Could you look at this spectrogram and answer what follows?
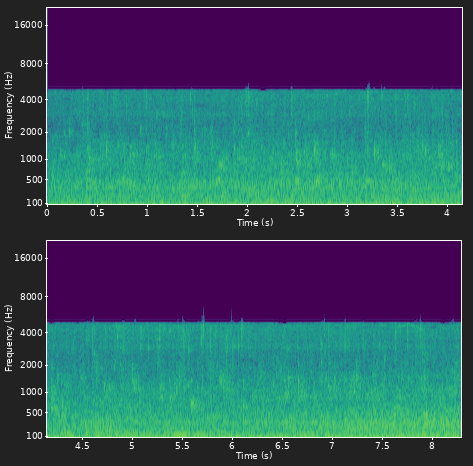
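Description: Chapli kababs frying in a wide pan of hot fat: a steady sizzle dotted with small crackles, over a low rumble.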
